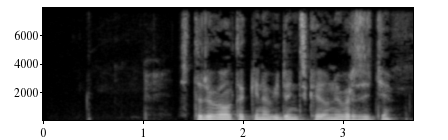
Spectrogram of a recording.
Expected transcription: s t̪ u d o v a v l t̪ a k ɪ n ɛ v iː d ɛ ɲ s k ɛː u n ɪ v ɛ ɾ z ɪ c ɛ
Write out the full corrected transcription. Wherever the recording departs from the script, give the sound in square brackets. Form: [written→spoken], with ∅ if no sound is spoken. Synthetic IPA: s t̪ u d o v a [v→∅] l t̪ a k ɪ n [ɛ→a] v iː d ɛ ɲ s k ɛː u n ɪ v ɛ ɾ z ɪ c ɛ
